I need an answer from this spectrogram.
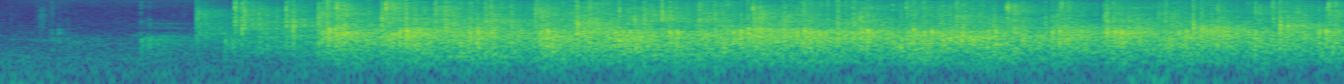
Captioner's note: congregation applauds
